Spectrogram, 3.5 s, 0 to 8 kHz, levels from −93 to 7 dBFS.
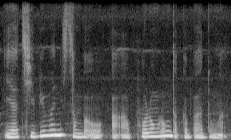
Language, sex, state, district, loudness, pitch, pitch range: Garo, female, Meghalaya, West Garo Hills, -13 LUFS, 215 Hz, 195-260 Hz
